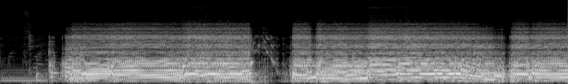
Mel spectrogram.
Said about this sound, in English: This has the same tremolo. It has a little bit different reverb on it. This has a constant current drive with a drive in the reverb tank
